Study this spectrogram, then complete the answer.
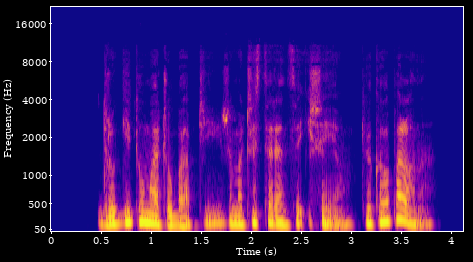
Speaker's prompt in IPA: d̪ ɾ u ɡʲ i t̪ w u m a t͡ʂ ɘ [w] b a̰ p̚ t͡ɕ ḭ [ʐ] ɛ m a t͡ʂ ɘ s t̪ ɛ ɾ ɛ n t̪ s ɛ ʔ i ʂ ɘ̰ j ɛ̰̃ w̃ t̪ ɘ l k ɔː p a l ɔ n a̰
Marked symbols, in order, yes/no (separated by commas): yes, yes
